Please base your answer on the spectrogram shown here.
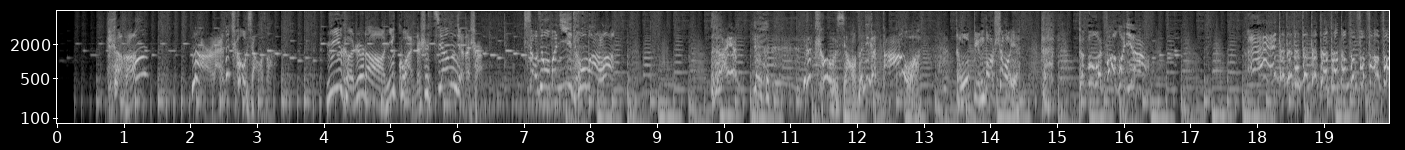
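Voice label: male other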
